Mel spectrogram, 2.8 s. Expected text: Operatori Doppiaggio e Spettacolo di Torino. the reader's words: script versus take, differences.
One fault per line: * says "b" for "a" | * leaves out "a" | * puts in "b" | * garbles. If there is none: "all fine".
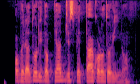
* leaves out "di"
